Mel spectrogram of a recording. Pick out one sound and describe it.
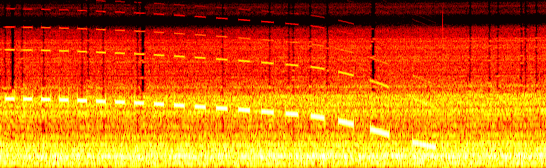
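A glider's variometer beeps in quick pulses that fall in pitch.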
